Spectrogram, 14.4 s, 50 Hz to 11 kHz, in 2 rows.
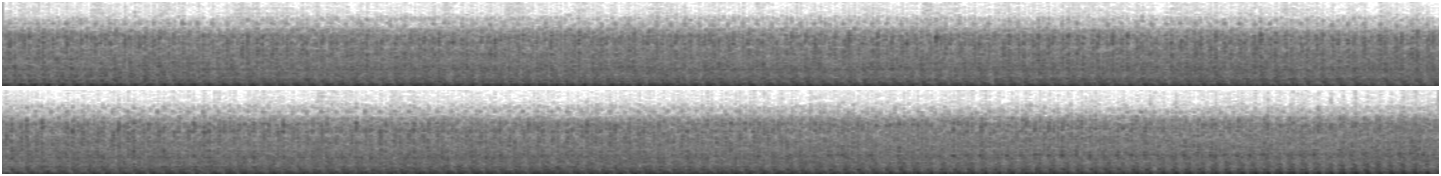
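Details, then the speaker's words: Kawasaki GPZ 500 cafe racer, hard starting and misfiring: low, lumpy idle with a rough uneven beat before the adjustment screw is set; unsynchronized carburettors. "Venga, pues vamos a arrancar. Están descompensados y vamos a darle al tornillo."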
